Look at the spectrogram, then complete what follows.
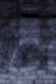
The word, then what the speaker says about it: Morena: Se dice Morena, que es vota todo Morena.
